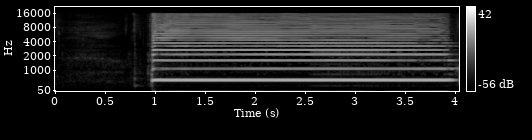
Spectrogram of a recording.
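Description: Saxophone holding one clean, steady note, A fingered with the octave key, for about three seconds, starting about a second in. This is the normal tone with no growl.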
